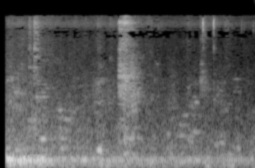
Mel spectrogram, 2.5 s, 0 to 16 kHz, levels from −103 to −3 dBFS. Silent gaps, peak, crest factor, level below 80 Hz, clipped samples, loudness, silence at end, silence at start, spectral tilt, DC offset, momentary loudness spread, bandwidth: none; -10 dBFS; 18 dB; -42 dBFS; under 0.1%; -27 LUFS; 0 s; 0.05 s; -4.5 dB/octave; under 0.1%; 15 LU; 12 kHz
